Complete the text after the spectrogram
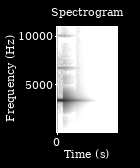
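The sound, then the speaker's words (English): A single shrill smoke alarm beep, set off by smoke from food being cooked, rings out at a steady high pitch, then quickly fades away, leaving silence with no voices. “I thought that was me for a second. I think, why is mine beeping? No, they're making some food out there. Got too smoky, I guess.”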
